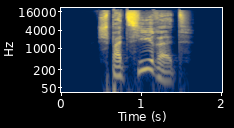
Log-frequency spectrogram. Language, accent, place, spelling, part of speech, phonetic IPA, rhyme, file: German, Germany, Berlin, spazieret, verb, [ʃpaˈt͡siːʁət], -iːʁət, De-spazieret.ogg
- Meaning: second-person plural subjunctive I of spazieren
